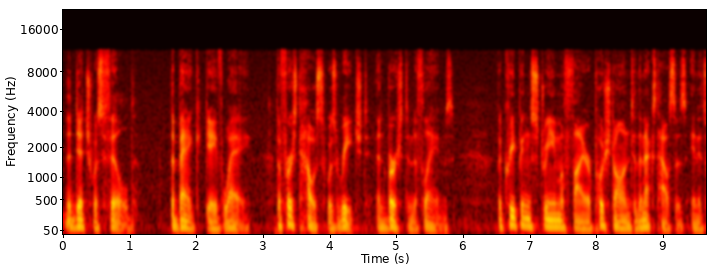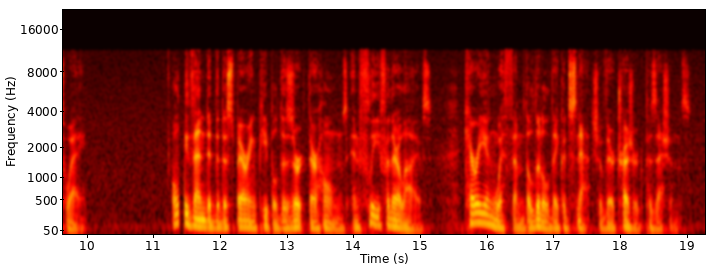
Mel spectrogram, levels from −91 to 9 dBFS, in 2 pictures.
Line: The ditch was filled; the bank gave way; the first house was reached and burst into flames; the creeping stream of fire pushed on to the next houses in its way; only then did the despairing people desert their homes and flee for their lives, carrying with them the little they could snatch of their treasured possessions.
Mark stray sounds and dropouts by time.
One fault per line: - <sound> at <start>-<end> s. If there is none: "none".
- dropout at 11.4-11.5 s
